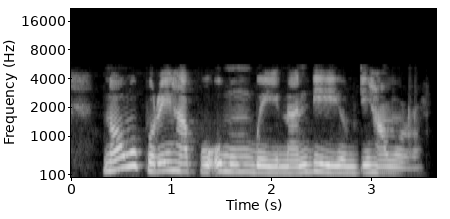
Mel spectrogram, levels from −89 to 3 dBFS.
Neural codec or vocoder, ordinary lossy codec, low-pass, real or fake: none; none; 5.4 kHz; real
